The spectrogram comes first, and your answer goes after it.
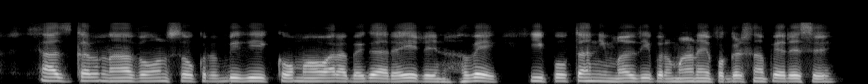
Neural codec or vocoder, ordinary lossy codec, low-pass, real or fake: codec, 16 kHz, about 1 kbps, DyCAST, with the encoder's durations; MP3, 64 kbps; 7.2 kHz; fake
